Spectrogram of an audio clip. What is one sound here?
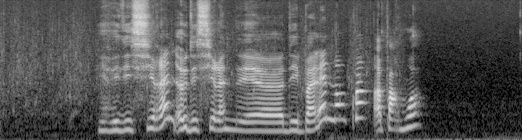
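A young woman talks animatedly into a close microphone.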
